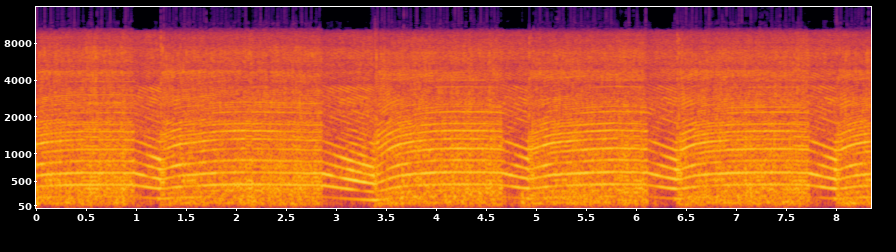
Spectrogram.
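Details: Tanaka PowerMate PMS340 two-stroke pruning saw, warm engine, after fuel delivery system repair; blipped every second or two, revs rising with a fuzzy, unclean edge; needs a little more tuning.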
